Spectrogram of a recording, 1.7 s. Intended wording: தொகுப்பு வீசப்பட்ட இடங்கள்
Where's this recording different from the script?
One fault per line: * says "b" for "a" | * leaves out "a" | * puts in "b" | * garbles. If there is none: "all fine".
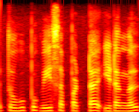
all fine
